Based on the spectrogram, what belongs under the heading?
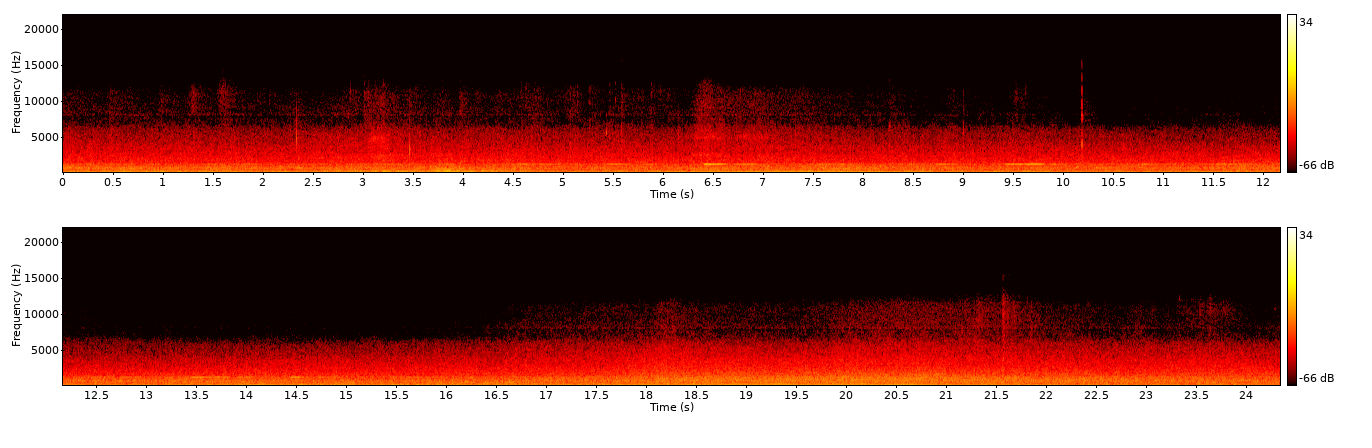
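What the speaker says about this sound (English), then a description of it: "think the truck just started beeping again" Faint, regular reversing beeps from a truck in the distance over a steady low engine and traffic rumble.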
